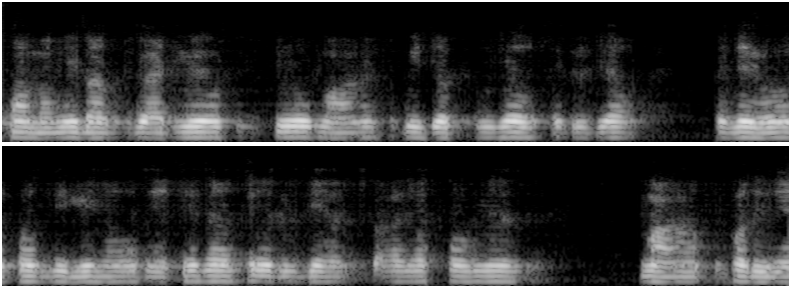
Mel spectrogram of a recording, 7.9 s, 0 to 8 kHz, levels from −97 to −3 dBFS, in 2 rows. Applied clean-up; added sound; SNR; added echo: neural mask model DeepFilterNet 3.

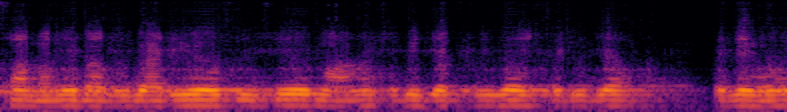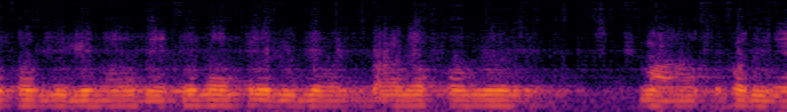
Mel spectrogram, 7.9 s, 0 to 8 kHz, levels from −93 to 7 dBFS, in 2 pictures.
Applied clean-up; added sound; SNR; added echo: neural separator model SepFormer DNS4.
